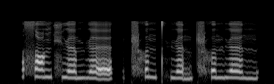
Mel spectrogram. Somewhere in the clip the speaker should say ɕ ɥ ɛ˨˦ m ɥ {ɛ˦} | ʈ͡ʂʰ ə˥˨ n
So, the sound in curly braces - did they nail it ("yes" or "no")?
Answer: no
